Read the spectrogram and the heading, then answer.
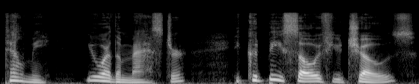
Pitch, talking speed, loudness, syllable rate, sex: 135 Hz, 185 wpm, -19 LUFS, 4.8 syllables/s, male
